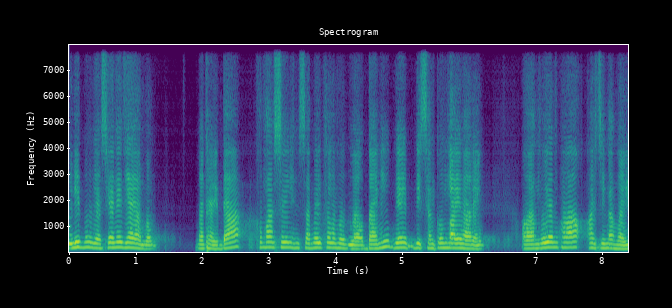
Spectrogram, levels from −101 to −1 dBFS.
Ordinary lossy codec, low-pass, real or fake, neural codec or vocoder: none; none; fake; codec, 16 kHz, 0.5 kbps, FreqCodec, smaller model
